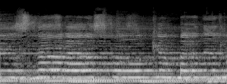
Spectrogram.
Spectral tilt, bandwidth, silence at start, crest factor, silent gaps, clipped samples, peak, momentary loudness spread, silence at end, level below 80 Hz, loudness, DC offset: -5.5 dB/octave; 13 kHz; 0 s; 12 dB; none; under 0.1%; -2 dBFS; 3 LU; 0 s; -52 dBFS; -15 LUFS; under 0.1%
